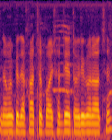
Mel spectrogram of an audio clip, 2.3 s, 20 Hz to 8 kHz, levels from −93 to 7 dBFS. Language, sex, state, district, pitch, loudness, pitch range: Bengali, male, Odisha, Malkangiri, 140 Hz, -14 LUFS, 135-145 Hz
